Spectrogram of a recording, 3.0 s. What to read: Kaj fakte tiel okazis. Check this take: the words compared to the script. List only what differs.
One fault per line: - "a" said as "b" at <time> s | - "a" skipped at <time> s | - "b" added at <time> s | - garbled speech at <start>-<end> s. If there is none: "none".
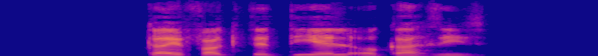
none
